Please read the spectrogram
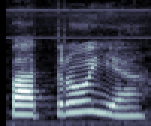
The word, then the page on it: patrulla: Spanish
